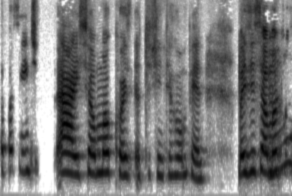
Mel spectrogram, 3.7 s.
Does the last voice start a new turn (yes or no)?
no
